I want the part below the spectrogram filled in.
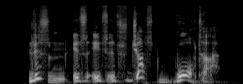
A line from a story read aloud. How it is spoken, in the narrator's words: snapped Ridcully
